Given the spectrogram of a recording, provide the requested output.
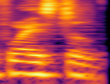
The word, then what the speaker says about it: Feustel: Well, Feustel, I like my name because it rhymes, but you have to say the Feustel the proper German way.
